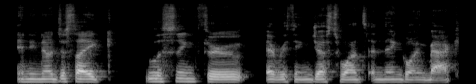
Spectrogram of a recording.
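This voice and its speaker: An ordinary speaking voice with an American accent moves at a moderate pace and fairly even intonation. The recording is very clean, with a silent background. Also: man. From US, rural eastern Colorado. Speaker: podcast guest, fan. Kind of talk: casual chat.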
